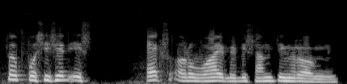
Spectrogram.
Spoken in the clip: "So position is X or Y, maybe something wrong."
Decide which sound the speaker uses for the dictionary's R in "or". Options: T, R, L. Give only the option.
R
